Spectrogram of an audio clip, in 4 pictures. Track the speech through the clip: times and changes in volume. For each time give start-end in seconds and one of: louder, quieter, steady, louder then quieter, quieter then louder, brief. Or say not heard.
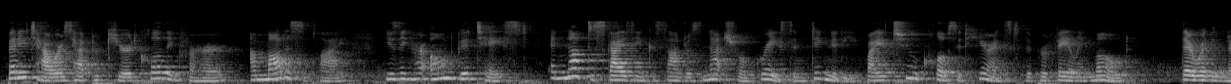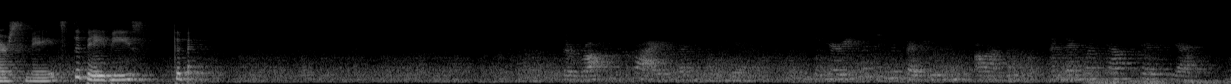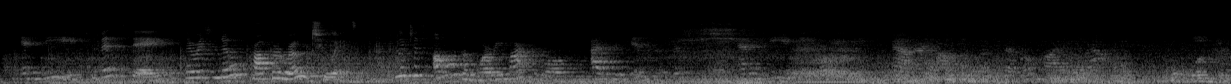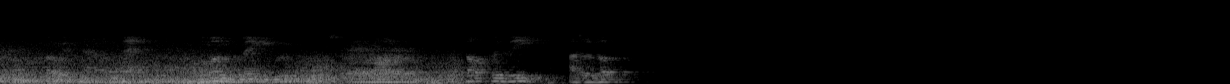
0.1-14.2 steady
17.9-43.0 louder then quieter.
